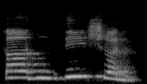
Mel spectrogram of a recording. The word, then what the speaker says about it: condition: Nên ở đây chúng ta sẽ đọc là âm ơ vì nó không có trọng âm. Đó. Nên chúng ta sẽ đọc là condition. Không phải là condition. Phải đọc condition. Condition. Bởi vì nó không có trọng âm nên nó sẽ ra âm ơ.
